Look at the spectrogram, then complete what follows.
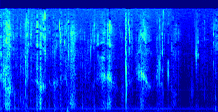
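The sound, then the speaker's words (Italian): Zorba, a big black cat, crunching dry kibble given by his young owner, a quick run of crisp, irregular bites and chews filling a few seconds, with a faint steady hum underneath. “È un ragazzo fantastico, pensa Zorba mentre si gustava i suoi croccantini.”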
